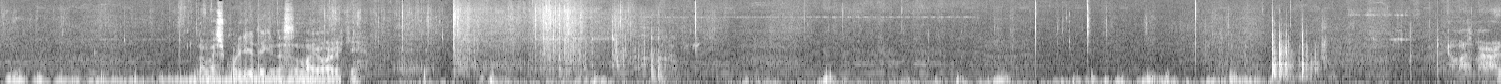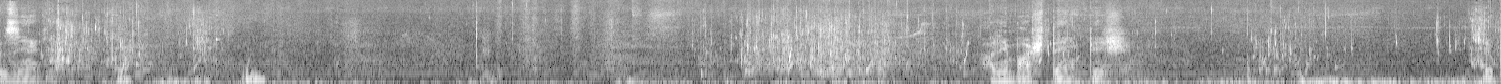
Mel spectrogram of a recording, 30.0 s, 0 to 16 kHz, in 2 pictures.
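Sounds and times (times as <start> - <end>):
insect buzzing: 0.0 - 30.0
knocks and taps on kayak: 12.7 - 13.3.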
